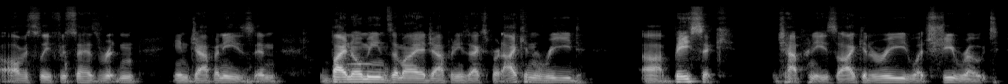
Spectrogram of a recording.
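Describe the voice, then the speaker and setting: A man with a low-pitched, raspy voice and a cold teaches an English lesson live online. He greets his viewers and repeats points slowly.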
